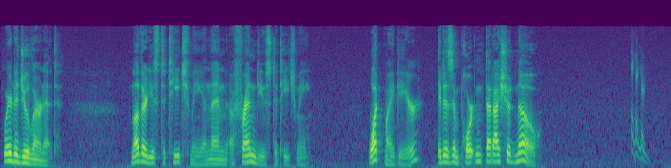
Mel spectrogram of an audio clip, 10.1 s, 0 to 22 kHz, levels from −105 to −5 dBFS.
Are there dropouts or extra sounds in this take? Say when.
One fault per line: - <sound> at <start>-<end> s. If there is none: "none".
- chirp at 9.5-9.8 s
